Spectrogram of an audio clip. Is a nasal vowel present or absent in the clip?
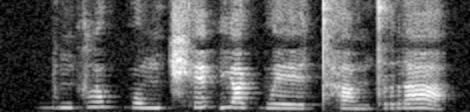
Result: absent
